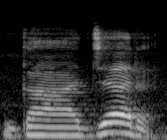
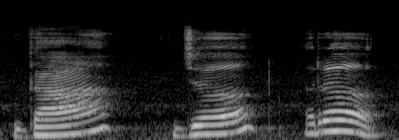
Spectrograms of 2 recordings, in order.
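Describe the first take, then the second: First: Said in the usual way. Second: गाजर stretched very slowly, syllable by syllable. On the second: Shown as a demonstration. Teacher to pupils, sounding out गाजर very slowly. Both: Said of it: "इसी तरह से ये आगे के जो शब्द हैं".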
